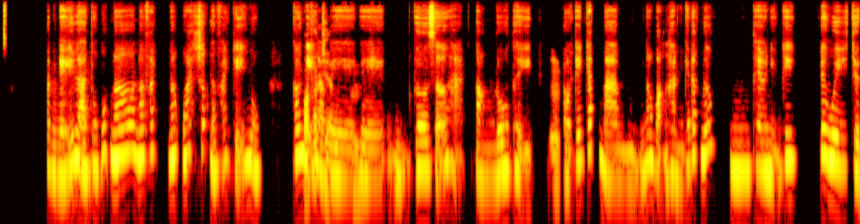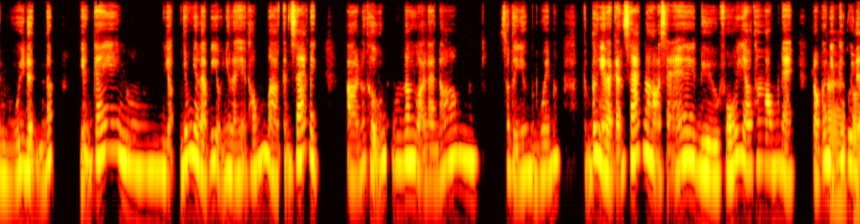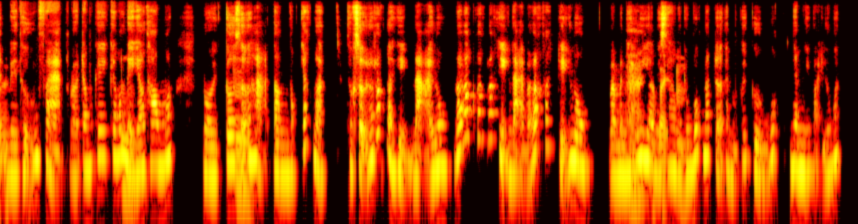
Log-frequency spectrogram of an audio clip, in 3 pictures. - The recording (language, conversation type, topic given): Vietnamese, podcast, Bạn có thể kể lại một trải nghiệm khám phá văn hóa đã khiến bạn thay đổi quan điểm không?
- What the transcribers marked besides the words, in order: tapping; other background noise; unintelligible speech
